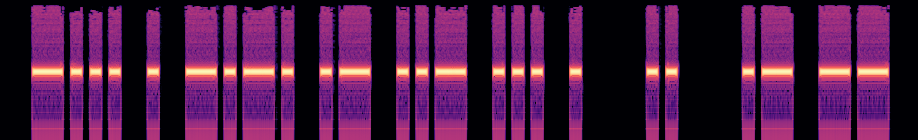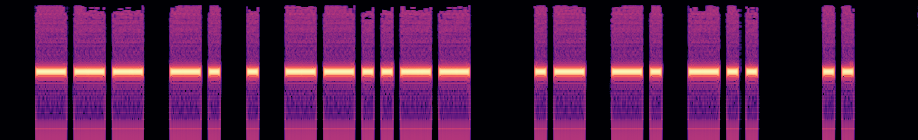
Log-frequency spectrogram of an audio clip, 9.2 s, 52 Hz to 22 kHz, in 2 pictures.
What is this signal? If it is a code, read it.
Morse code, heard as a keyed tone, about 25 wpm, 1000 Hz. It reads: BECAUSE I AM ONE, AND I
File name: qotdfiles / 25wpm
